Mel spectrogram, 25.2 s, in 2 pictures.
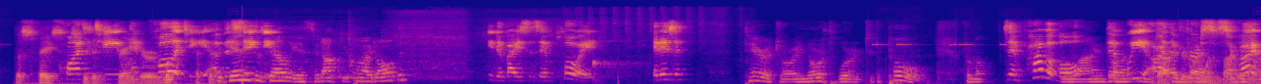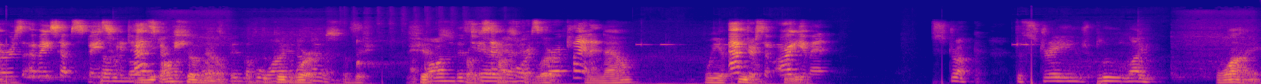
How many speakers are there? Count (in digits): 3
